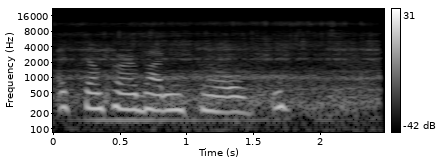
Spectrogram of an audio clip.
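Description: Speech: a child's voice talking briefly in short phrases, words not made out, over a faint hiss of a garden hose spray nozzle watering soil.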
